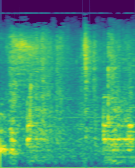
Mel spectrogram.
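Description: Chicken stir-fry sizzling in a cast-iron skillet while a spatula stirs and scrapes through it, with a couple of scraping strokes against the pan a little past halfway.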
